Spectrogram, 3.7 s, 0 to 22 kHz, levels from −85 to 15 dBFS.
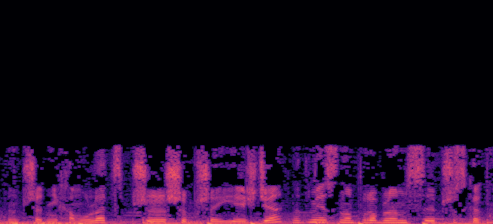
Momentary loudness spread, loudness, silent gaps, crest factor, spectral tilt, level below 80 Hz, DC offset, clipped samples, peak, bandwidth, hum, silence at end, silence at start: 2 LU; -20 LUFS; none; 14 dB; -5 dB/octave; -28 dBFS; under 0.1%; under 0.1%; -6 dBFS; 8.2 kHz; none; 0 s; 0 s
